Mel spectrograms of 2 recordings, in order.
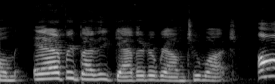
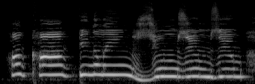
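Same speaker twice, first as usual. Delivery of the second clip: high playful honk and ding; reading bike noises to children, high and playful; 9 semitones higher than usual. Acted. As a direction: sing out the bike sounds.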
